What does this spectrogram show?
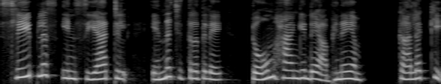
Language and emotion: Malayalam, happy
